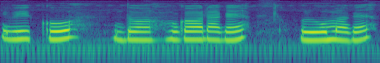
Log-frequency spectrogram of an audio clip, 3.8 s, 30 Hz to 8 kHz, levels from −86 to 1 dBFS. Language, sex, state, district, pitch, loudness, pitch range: Chakma, female, Tripura, Dhalai, 245 Hz, -13 LUFS, 240-255 Hz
